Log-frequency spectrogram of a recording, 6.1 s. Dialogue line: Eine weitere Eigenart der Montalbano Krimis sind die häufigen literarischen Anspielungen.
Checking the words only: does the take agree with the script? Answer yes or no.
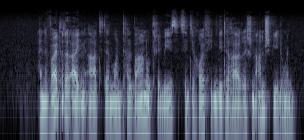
yes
